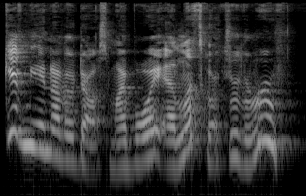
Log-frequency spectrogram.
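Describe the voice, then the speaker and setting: A woman's voice: on the high side, big pitch swings, fast talker, voice pushed up. A woman reading a storybook, voicing a greedy, gleeful old grandmother with a screechy voice. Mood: demanding. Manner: shouting and whooping gleefully.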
